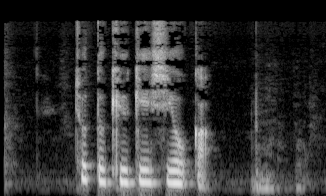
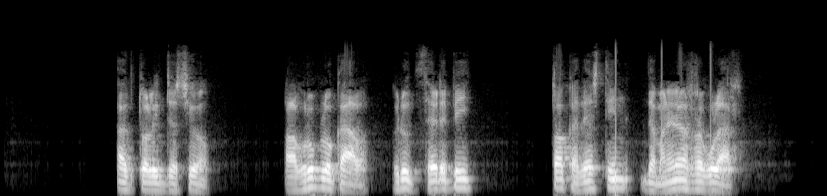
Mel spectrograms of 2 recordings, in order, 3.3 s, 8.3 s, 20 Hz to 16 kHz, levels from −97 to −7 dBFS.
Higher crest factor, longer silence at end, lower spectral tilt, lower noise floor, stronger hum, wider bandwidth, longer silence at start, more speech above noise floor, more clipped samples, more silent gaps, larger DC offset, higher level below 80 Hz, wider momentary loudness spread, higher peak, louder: first, 24 dB vs 16 dB; second, 0.25 s vs 0.9 s; second, -3.5 dB/octave vs -8 dB/octave; second, -63 dBFS vs -83 dBFS; neither; first, 11.5 kHz vs 6.8 kHz; second, 0.75 s vs 1.15 s; second, 40 dB vs 67 dB; neither; second, none vs 5.35-5.39 s; neither; second, -66 dBFS vs -52 dBFS; first, 22 LU vs 9 LU; about the same, -2 dBFS vs -2 dBFS; second, -23 LUFS vs -16 LUFS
